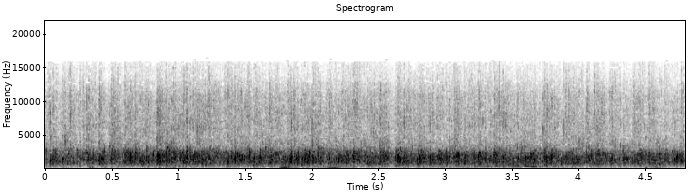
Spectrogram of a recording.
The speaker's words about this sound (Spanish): Den un aplauso, Señor.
